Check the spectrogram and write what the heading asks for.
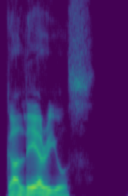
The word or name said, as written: Galerius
